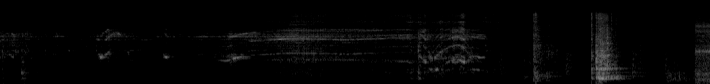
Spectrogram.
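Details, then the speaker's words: ZMZ-523 V8 carbureted engine rebuild, cylinder head valve lapping: high chirping squeaks rising and falling as valve is twisted, signalling the seat is fully lapped. "You could hear that the squeaking had started which means the seat has been finished."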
